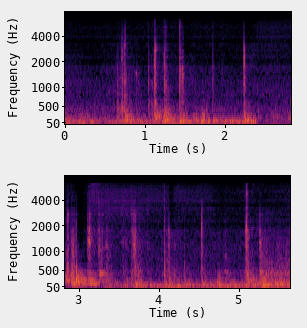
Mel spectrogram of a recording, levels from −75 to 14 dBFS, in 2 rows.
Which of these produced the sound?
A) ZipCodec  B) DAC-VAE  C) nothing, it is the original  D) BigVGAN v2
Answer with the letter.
B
